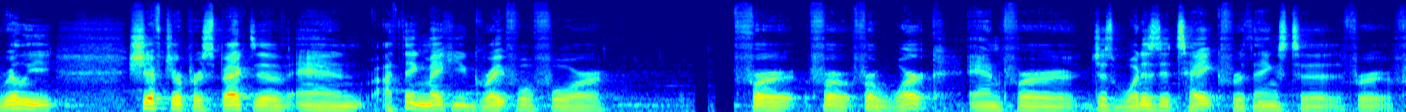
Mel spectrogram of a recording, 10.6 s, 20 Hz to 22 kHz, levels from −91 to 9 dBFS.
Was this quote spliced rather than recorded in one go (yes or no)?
no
